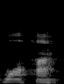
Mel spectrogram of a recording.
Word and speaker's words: WOPR: I know it's spelled as WOPR for the Whopper computer.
